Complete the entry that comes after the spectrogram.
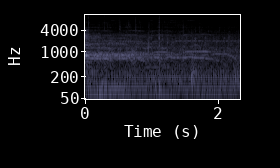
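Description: A demonstration crowd applauds with steady, dense clapping that holds at an even level throughout, with a murmur of voices mixed into the noise.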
